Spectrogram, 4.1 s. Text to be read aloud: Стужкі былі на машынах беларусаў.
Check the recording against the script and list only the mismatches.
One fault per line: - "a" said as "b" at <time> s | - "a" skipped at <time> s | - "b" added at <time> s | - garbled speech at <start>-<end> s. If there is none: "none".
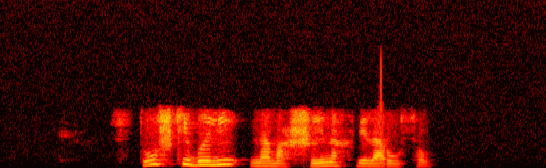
none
